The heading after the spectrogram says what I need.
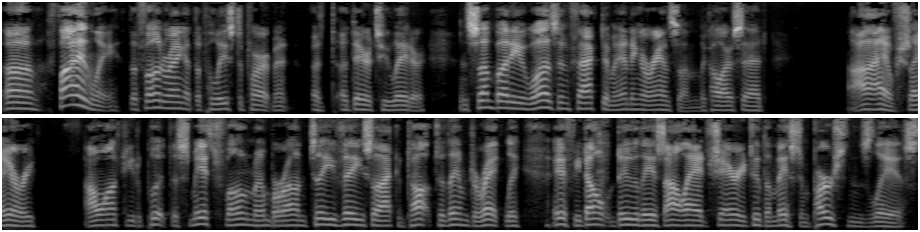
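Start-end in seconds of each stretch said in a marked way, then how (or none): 8.4-18.3 put-on South Carolina accent. Retelling a ransom caller's demand: imitating a South Carolina accent. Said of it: "he's from South Carolina".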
